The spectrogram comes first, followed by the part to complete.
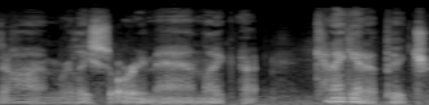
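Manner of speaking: soft, hushed whisper under the breath. Quoting the sound guy who whispered to them after a speech, retelling a whisper. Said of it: "he whispers to me".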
